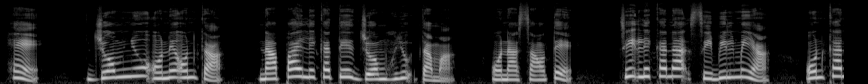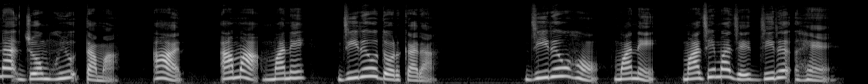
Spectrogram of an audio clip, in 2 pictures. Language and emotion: Santali, neutral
